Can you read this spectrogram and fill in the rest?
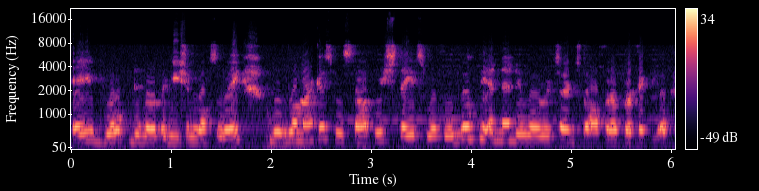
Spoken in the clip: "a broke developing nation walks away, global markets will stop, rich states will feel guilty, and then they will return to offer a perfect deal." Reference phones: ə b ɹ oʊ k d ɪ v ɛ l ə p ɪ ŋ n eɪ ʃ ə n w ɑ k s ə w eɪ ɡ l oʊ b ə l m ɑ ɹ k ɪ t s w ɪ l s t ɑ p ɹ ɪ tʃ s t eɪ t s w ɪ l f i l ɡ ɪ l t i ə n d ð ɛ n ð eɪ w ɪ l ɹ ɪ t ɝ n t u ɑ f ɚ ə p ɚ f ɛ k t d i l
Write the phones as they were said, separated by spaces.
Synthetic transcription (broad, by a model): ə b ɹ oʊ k d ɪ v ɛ l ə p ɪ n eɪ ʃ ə n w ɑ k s ə w eɪ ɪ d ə m ɑ ɹ k ɪ t s w ɪ l s t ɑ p w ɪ tʃ s t eɪ t s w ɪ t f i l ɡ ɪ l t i ə n d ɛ n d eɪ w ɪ l ɹ ɪ t ɝ n t u ɑ f ɚ ə p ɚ f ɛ k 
